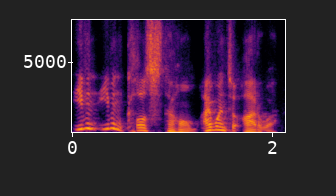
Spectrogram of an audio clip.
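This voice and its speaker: A man co-hosting a podcast in casual chat, animated and swearing, repeating himself for emphasis. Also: sits high, fast, husky. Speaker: podcast co-host.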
